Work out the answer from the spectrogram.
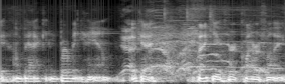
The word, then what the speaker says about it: Birmingham: England and over there they're pretty insistent that we're supposed to say Birmingham like no h involved Birmingham like no ham like just a vegetarian version just Birmingham how would you say it here would that be correct here no no we're all about the ham Birmingham yeah okay uh got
